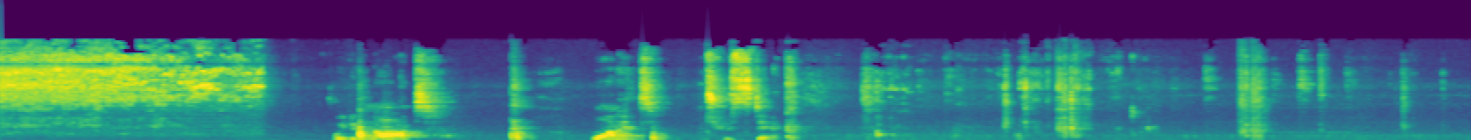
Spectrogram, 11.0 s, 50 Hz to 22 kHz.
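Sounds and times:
crinkly foil handling: 7.6s - 8.7s, 9.3s - 10.0s.

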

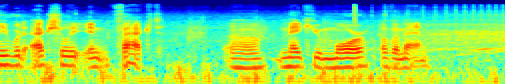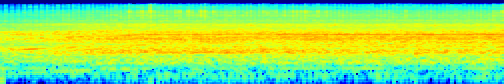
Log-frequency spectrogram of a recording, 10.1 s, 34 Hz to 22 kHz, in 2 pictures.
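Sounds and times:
film projector whirring clatter: 3.6s - 10.0s.

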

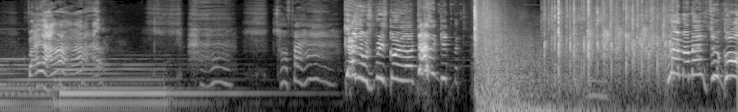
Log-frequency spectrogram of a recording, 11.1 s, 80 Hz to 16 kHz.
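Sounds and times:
loud boom with low rumble: 7.2s - 9.3s.

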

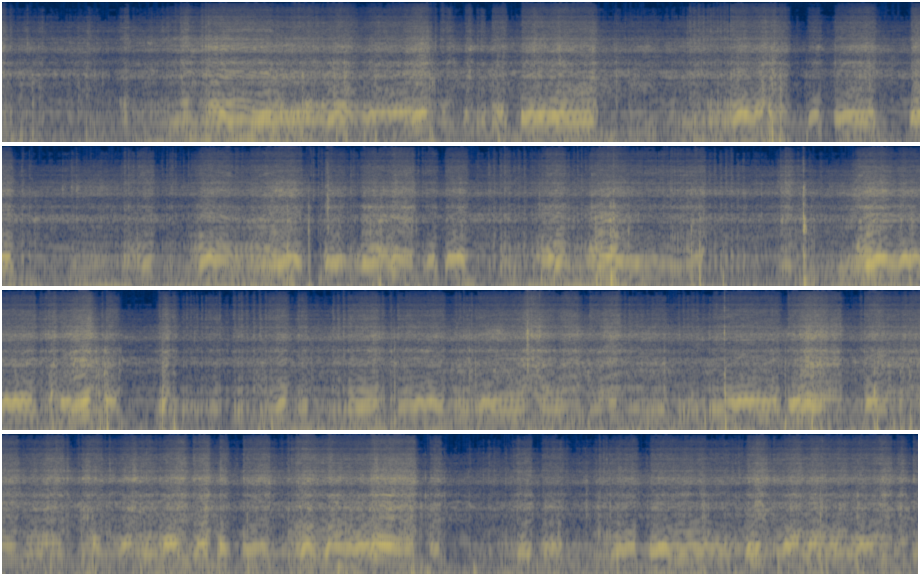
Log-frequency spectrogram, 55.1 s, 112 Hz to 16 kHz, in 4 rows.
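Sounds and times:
dirt bike engine revving: 0.0s - 55.0s.

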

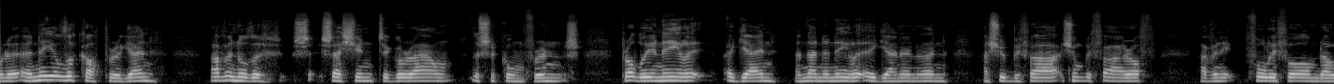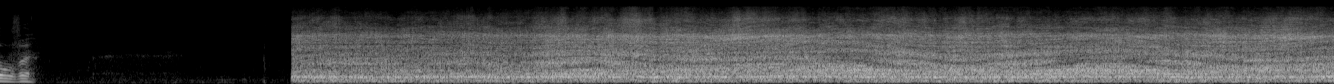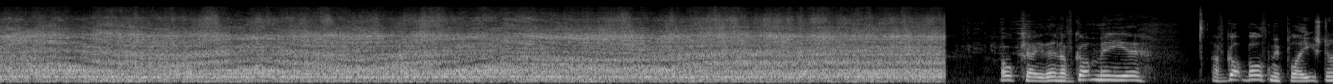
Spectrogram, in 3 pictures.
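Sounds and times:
gas torch flame roaring: 16.3s - 36.2s.

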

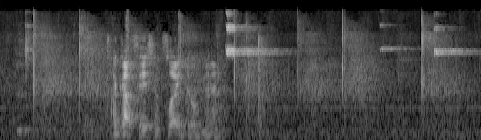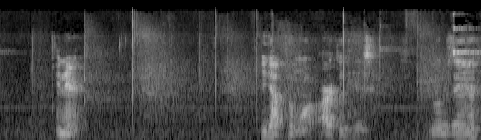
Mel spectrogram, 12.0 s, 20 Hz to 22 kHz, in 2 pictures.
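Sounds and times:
basketball bouncing on wooden floor: 0.0s - 12.0s
sneaker squeak: 2.2s - 12.0s.

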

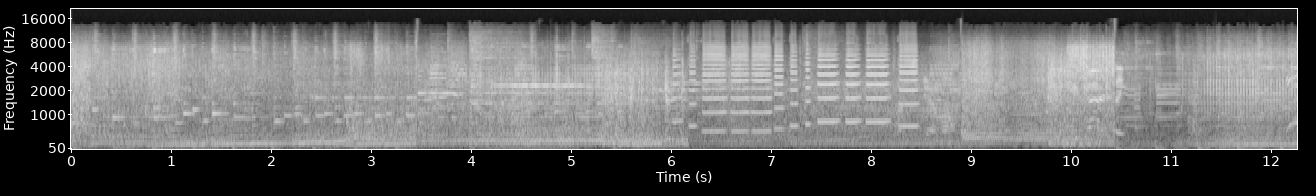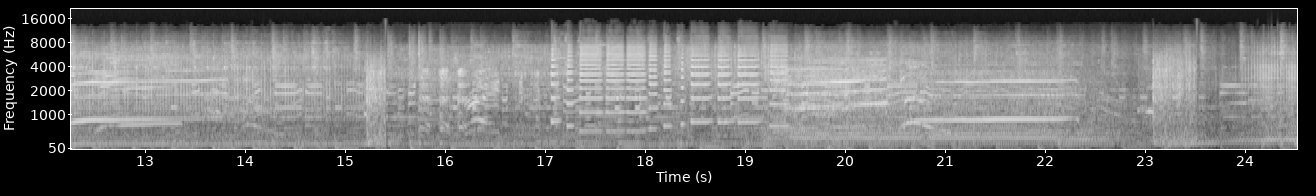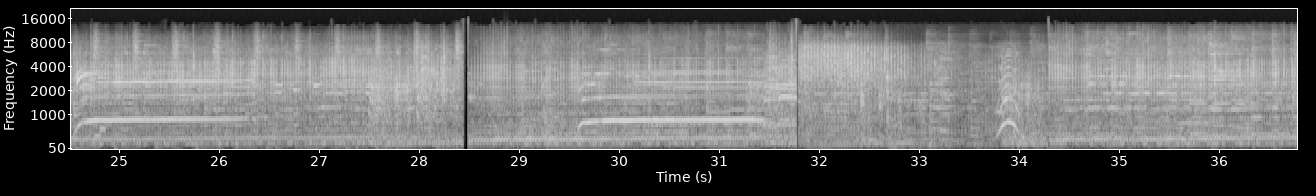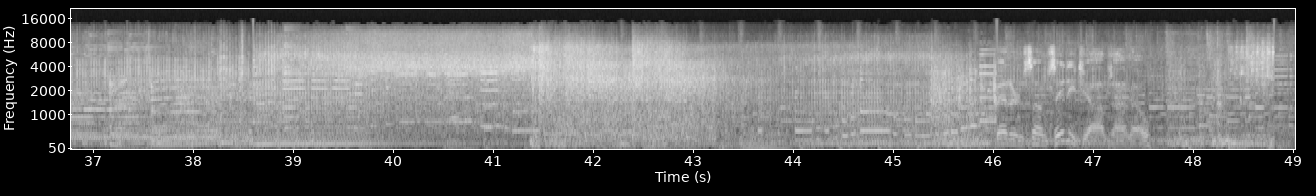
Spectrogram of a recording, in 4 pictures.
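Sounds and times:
background music: 0.0s - 9.2s, 10.2s - 49.0s
car engine noise: 0.0s - 49.0s.

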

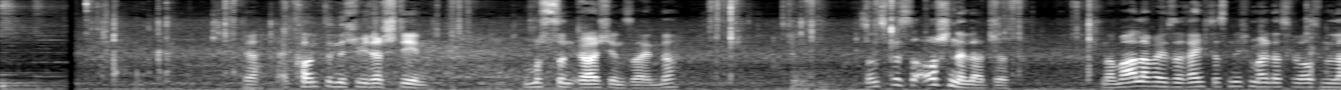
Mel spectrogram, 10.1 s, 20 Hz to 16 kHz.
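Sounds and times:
shop background music: 0.0s - 0.6s
dog chewing crunchy chew: 0.6s - 2.4s, 3.1s - 3.6s, 5.3s - 8.3s.

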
